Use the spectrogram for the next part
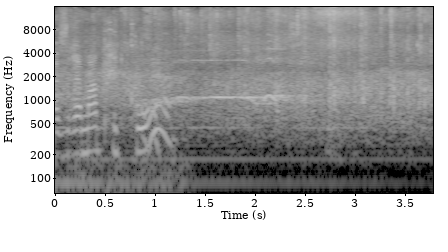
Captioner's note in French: applaudissements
